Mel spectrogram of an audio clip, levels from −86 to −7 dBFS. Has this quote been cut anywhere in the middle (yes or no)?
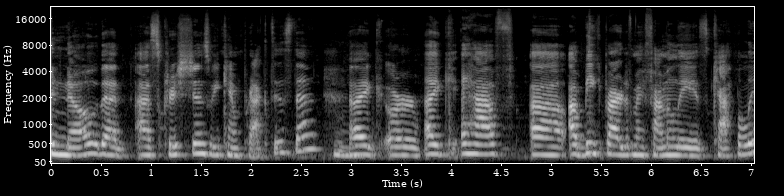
yes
